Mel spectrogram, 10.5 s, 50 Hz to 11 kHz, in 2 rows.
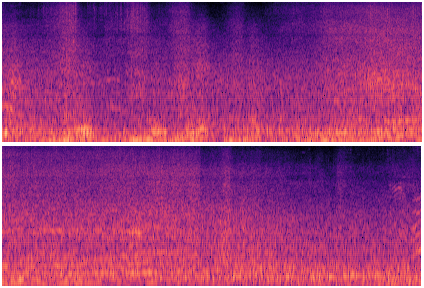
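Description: Monster truck's supercharged V8 engine running and revving as the truck drives on the dirt arena floor, its pitch rising through the middle.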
